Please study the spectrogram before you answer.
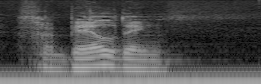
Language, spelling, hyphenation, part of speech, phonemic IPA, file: Dutch, verbeelding, ver‧beel‧ding, noun, /vərˈbeːl.dɪŋ/, Nl-verbeelding.ogg
- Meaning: 1. imagination (image-making faculty of the mind) 2. imagination (act of imagining)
